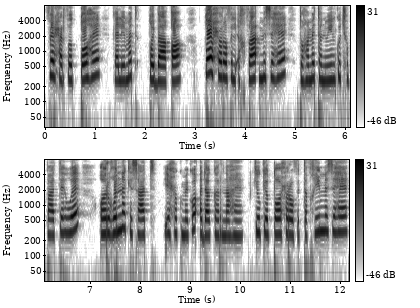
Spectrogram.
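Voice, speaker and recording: High-pitched female tajweed teacher, dry studio sound, patient and methodical. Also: a little mellow, dry recording. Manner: methodical, drawn-out chanted recitation of words. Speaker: Quran recitation teacher. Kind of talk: explaining tajweed rules with slow demonstrations.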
